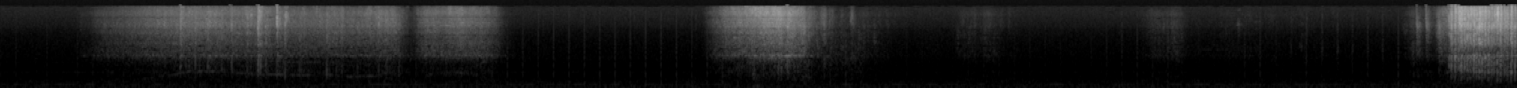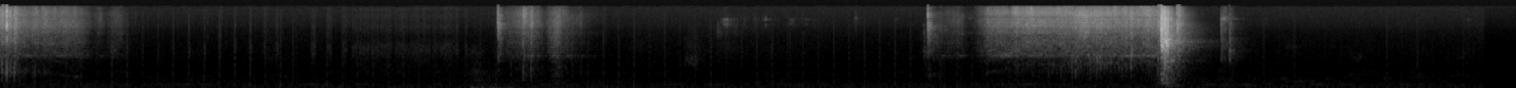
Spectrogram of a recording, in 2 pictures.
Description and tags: Window blinds being raised and lowered twice.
